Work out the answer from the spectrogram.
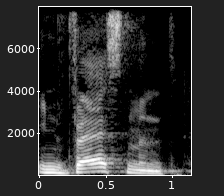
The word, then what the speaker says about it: investment: Et pour finir, l'investissement c'est pas investissement, non, c'est investment. Et là encore une fois, c'est tellement important cet accent tonique ici qui conditionne la bonne prononciation de chaque mot de plus de deux syllabes en anglais. Dans chacun de ces mots, vous avez un accent tonique ici sur la deuxième syllabe.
